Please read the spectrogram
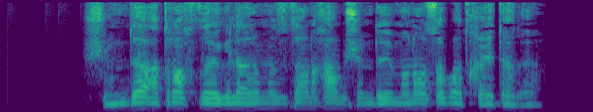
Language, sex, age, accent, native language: Uzbek, male, 18-24, Farg'ona, Uzbek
